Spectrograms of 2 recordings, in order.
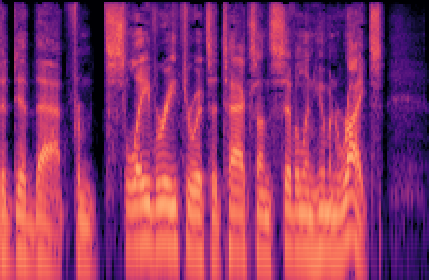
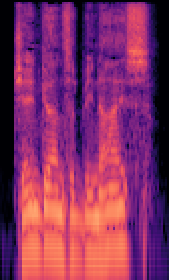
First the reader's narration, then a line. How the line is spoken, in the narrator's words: agreed Bunny, almost wistfully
